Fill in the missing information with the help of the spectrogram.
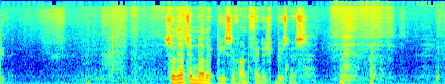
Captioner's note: laughs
